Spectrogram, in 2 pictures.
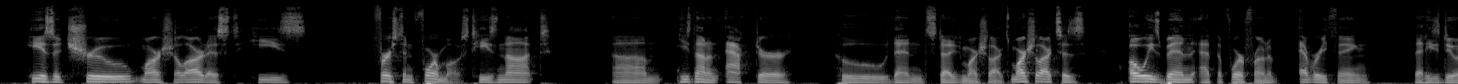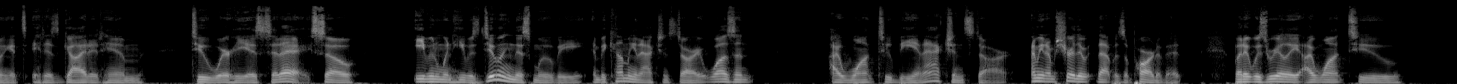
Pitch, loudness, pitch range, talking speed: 100 Hz, -30 LUFS, 90-115 Hz, 175 wpm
